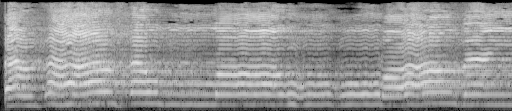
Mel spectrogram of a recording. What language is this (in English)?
Arabic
